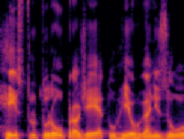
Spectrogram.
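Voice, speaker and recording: This is a man talking. He keeps a fairly even intonation. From Minas Gerais, Brazil. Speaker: volleyball club manager. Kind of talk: casual interview. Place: studio. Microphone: studio mic.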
